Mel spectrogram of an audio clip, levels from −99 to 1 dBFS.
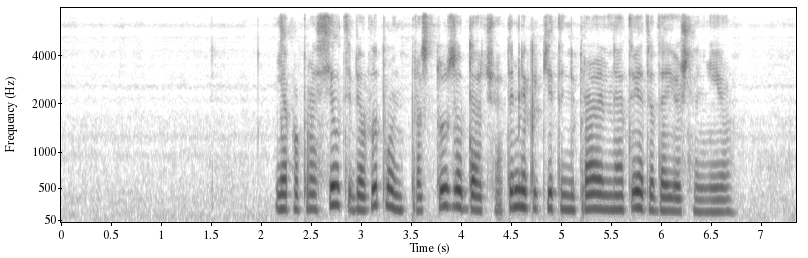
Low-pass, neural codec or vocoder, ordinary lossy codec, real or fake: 7.2 kHz; codec, 24 kHz, 6 kbps, HILCodec; none; fake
